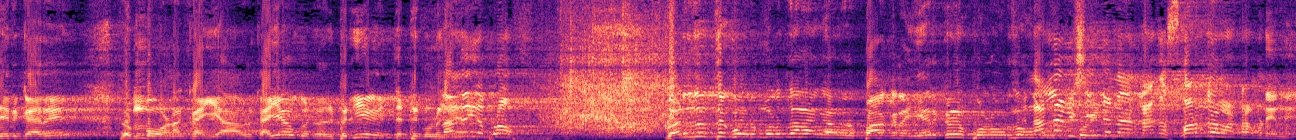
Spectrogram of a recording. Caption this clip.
Man giving speech to crowd who applauds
